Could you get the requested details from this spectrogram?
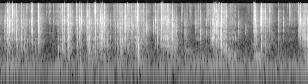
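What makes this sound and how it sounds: Long nails crinkle and scratch the clear plastic wrapper on a small bar of soap. The clip is a series of crisp, bright crinkling bursts with short pauses between them, with almost no low end and no ringing after each rustle.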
